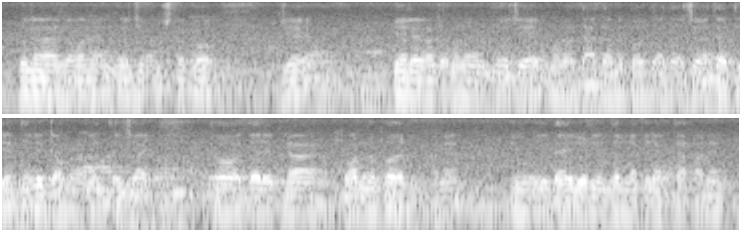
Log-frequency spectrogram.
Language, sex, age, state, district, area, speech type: Gujarati, male, 60+, Gujarat, Narmada, rural, spontaneous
